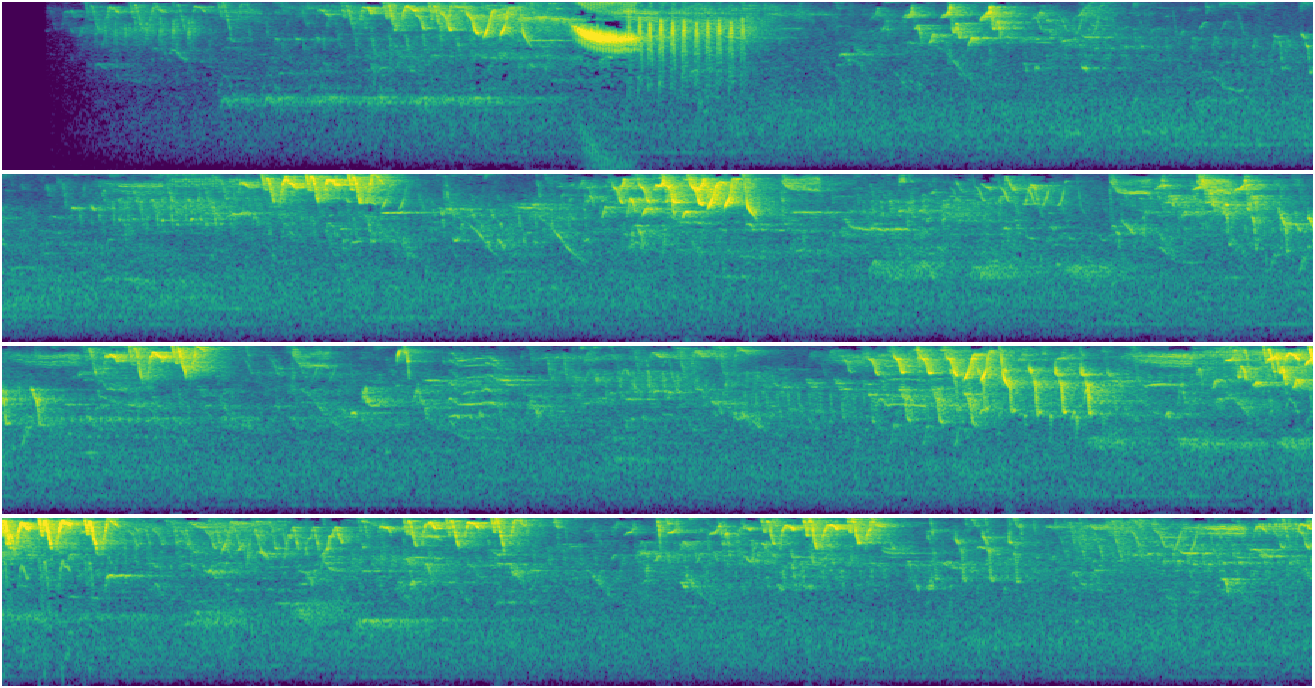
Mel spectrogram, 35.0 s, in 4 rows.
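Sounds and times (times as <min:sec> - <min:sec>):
songbirds chirping and singing: 0:00.4 - 0:34.9.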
